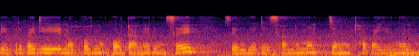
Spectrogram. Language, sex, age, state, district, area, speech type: Bodo, female, 45-60, Assam, Chirang, rural, spontaneous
